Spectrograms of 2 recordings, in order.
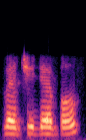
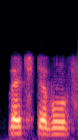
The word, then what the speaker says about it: vegetables: Now the next is, again, this, if you go according to the spelling, it will come out to 4 syllables, that is vegetables, but it's only 3 syllables, which means vegetables, vegetable.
